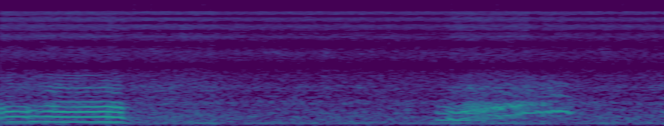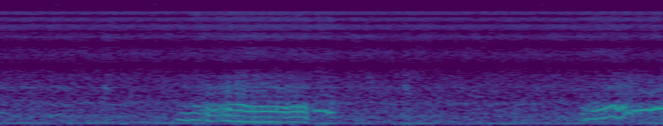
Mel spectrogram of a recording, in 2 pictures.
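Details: Boxer puppy asleep in a lap, snoring in squeaky whistled breaths that rise and fall, about four in nine seconds, roughly one every three seconds, over a steady low hum.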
